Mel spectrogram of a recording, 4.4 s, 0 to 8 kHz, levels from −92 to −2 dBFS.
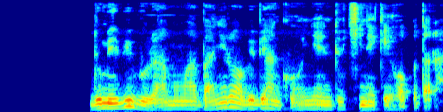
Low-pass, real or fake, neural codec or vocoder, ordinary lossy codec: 7.2 kHz; real; none; none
